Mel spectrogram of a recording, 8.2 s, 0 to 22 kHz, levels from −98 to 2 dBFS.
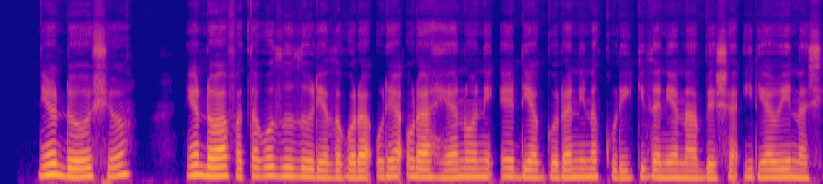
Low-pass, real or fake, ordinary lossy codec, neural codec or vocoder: none; real; none; none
